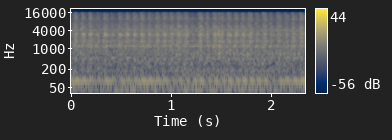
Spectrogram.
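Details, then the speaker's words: 2011 Yamaha Factor 125 after valve rocker adjustment: quick, even single-cylinder idle with a light, regular top-end tick and no heavy clatter; the previous rocker noise is gone. "mostrar agora o barulho da moto aí finalizada aí com balancinho de regulado e E aí ó ó e sem bater nada não"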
